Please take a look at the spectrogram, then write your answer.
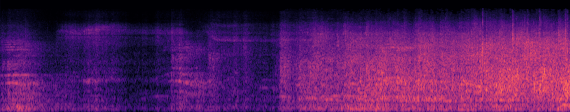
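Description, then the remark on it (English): Audience applause starts as scattered clapping with some murmuring, then swells at about three seconds into a dense, sustained roar of hands from a crowd. “I don't need no applause.”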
